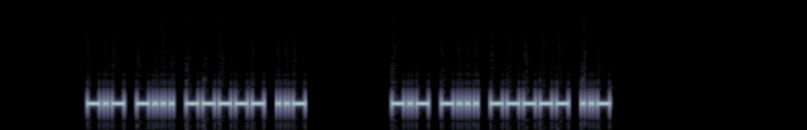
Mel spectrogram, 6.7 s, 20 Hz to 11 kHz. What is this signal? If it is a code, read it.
Morse code, heard as a keyed tone, about 34 wpm, 700 Hz. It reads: KB0U KB0U
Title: USA Call Signs - 4 Characters - Repeated 2x - 35wpm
